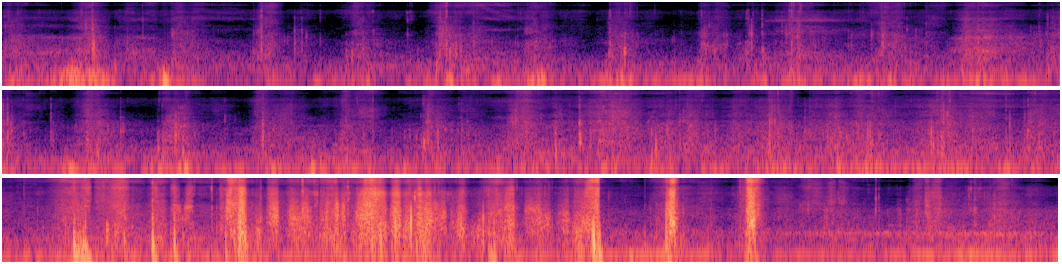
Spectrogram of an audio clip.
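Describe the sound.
Footsteps walk past a tent beside a lake, many steady steps that stay soft at first, then turn louder and crunchier in the final third.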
